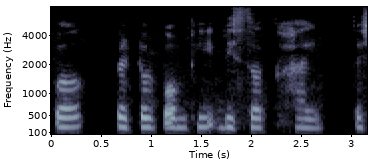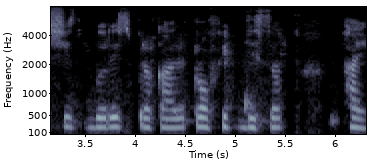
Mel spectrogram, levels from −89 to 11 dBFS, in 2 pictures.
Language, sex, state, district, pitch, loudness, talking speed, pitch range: Marathi, female, Maharashtra, Dhule, 215 Hz, -32 LUFS, 115 wpm, 210-225 Hz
